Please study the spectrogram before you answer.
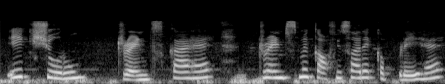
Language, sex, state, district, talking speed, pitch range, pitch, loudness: Hindi, female, Chandigarh, Chandigarh, 150 wpm, 265-315 Hz, 300 Hz, -14 LUFS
